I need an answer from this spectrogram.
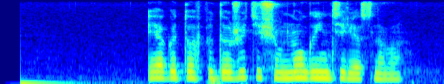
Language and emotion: Russian, neutral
